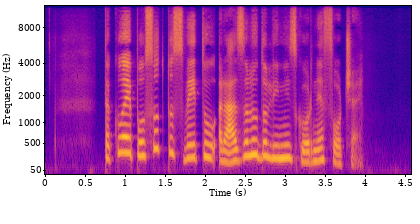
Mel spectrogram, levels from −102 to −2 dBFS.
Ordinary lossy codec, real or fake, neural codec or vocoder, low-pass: none; fake; codec, 24 kHz, 0.9 kbps, WavTokenizer, large speech release; none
